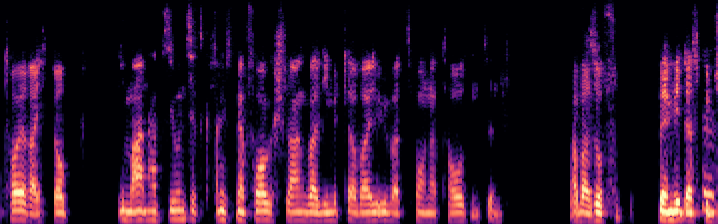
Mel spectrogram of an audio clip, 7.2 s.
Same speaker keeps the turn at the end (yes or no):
yes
